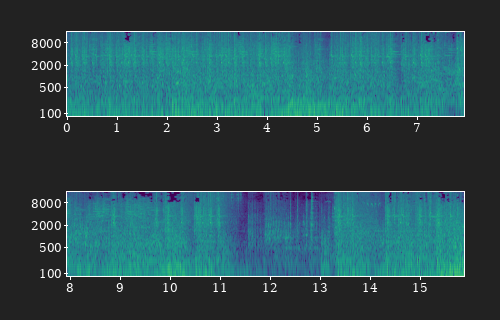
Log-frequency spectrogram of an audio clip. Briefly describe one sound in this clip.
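Soldiers clash with clanging weapons.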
